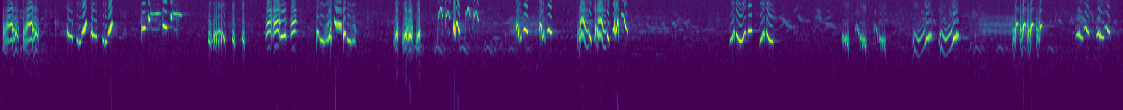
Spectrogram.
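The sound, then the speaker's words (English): Brown thrasher song: many short, high, varied phrases, often repeated in pairs and separated by brief pauses. The song is heard alone and continues throughout. “Now listen to the brown thrasher, and remember to count the number of repetitions.”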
